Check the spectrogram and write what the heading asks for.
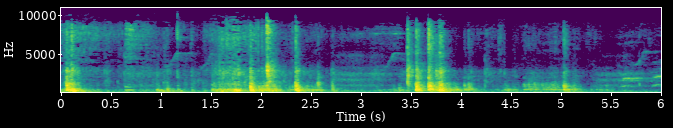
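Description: A plastic toy backhoe loader being handled, knocked and scraped on a plastic truck bed liner, with clusters of clattering knocks near the start, about two seconds in and about three and a half seconds in.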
